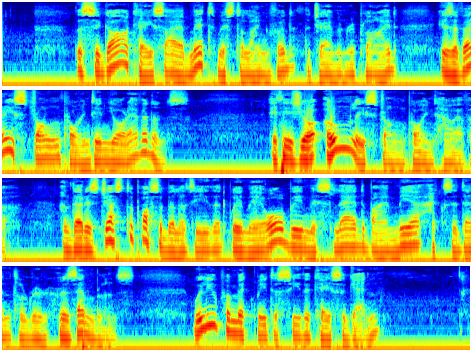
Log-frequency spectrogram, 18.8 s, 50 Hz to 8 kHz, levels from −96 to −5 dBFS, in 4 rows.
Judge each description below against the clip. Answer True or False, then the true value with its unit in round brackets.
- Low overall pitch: True (105 Hz)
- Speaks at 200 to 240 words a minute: False (165 wpm)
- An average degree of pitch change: True (5.0 semitones)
